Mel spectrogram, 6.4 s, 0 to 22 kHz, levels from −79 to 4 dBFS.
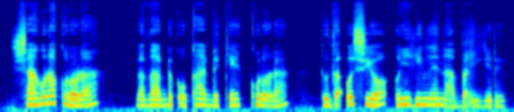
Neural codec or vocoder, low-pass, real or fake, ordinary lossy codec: codec, 44.1 kHz, 2.6 kbps, DAC; none; fake; none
